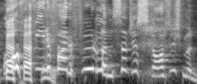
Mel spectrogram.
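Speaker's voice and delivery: very high, loud mock Scottish; silly high-pitched Scot; bad Scottish accent. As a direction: squeal out a badly faked Scottish accent. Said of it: "I can't do accents".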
